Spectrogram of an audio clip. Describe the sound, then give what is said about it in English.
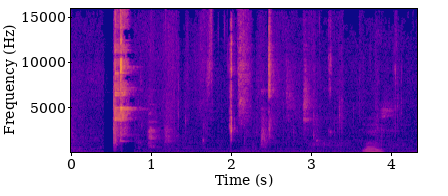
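A single bright, sharp clink of glasses of Deleon Tequila touching in a toast, followed by quiet room noise, faint handling sounds and a brief murmur of a voice near the end. “Cheers.”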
